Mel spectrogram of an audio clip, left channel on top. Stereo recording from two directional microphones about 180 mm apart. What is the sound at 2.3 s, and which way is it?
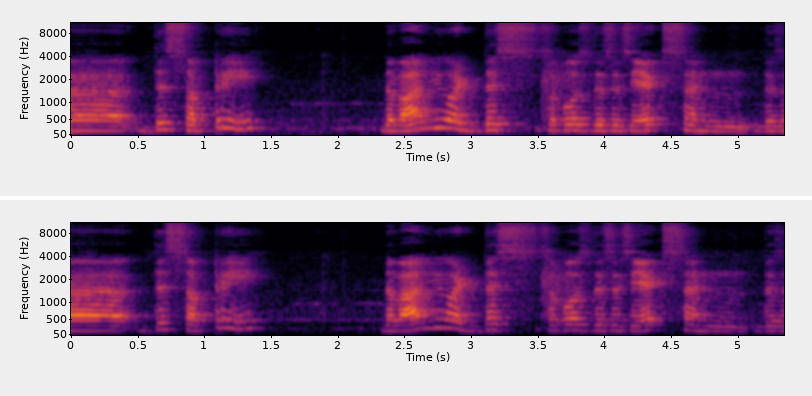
Speech, 15° right (ahead or behind).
